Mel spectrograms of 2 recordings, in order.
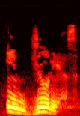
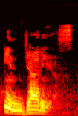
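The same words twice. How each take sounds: First: The second syllable is said as 'ju'. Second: The second syllable is said as 'ja'. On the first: The speaker calls it right. "you say ju" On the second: The speaker calls it wrong. "You now don't say ja"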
